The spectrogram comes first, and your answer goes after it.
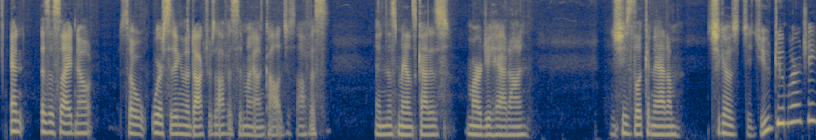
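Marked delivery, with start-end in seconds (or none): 11.0-12.2 mock very high, probing questioning tone. Retelling what a woman asked a man in the oncologist's office, imitating a questioning tone. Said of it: "a questioning tone".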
